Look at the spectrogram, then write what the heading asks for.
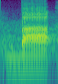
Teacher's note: یہ تینوں جو ہے نا، ان میں ہونٹوں کا دخل ہے، اس میں بھی ہونٹوں کا دخل ہے، ان تینوں میں خالص ہونٹوں کا دخل ہے۔ با دونوں ہونٹوں کے تر حصہ سے، تر حصوں کو ملائیں گے تو با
